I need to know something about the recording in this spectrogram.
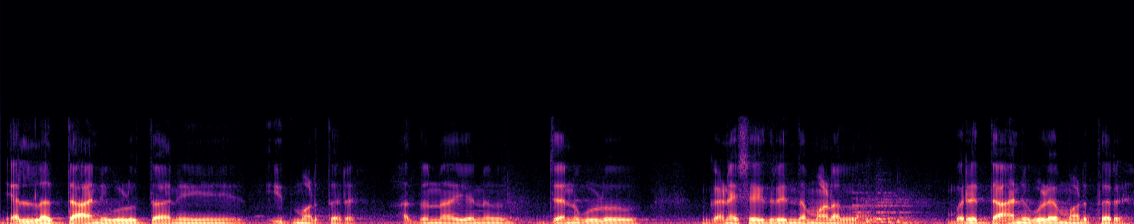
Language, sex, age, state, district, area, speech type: Kannada, male, 30-45, Karnataka, Chitradurga, rural, spontaneous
